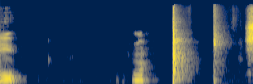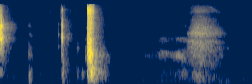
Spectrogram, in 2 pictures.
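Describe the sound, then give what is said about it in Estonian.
Several crisp finger snaps ring out at an uneven pace, some in quick pairs, with a couple of soft breathy vocal sounds before and after; the snap serves as a wordless prohibition command in dog training. “ehk siis, ehk siis sellel, sellel noh, keeld, mis tuleb ilma hääleta, mis on nips, plaks või, või”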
